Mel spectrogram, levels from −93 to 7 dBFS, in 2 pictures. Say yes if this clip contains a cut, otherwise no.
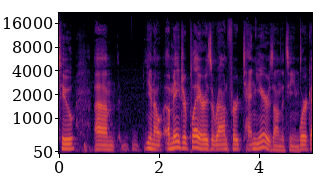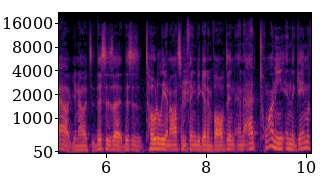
yes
